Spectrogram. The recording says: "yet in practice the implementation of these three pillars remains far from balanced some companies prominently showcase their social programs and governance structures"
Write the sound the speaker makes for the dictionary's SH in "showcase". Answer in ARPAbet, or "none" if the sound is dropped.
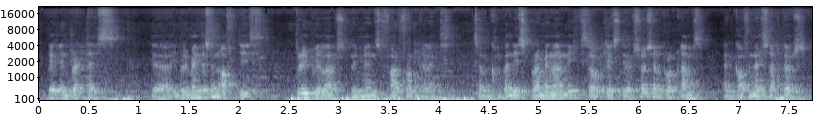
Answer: S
